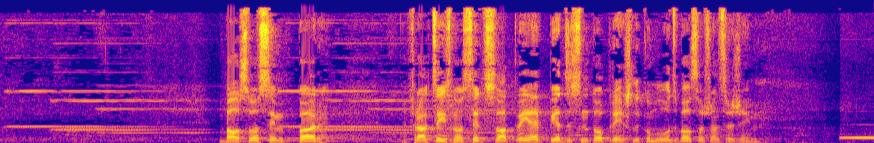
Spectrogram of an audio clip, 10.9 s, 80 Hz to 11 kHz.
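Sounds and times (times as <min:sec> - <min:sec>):
steady electric bell ringing: 0:00.0 - 0:02.6, 0:03.2 - 0:06.4
speech: 0:02.8 - 0:04.3, 0:05.0 - 0:09.7.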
